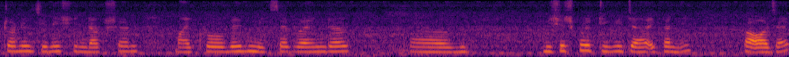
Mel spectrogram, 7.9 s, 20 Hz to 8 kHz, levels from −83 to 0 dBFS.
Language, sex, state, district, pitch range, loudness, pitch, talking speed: Bengali, female, West Bengal, Jhargram, 210-235 Hz, -35 LUFS, 225 Hz, 130 wpm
